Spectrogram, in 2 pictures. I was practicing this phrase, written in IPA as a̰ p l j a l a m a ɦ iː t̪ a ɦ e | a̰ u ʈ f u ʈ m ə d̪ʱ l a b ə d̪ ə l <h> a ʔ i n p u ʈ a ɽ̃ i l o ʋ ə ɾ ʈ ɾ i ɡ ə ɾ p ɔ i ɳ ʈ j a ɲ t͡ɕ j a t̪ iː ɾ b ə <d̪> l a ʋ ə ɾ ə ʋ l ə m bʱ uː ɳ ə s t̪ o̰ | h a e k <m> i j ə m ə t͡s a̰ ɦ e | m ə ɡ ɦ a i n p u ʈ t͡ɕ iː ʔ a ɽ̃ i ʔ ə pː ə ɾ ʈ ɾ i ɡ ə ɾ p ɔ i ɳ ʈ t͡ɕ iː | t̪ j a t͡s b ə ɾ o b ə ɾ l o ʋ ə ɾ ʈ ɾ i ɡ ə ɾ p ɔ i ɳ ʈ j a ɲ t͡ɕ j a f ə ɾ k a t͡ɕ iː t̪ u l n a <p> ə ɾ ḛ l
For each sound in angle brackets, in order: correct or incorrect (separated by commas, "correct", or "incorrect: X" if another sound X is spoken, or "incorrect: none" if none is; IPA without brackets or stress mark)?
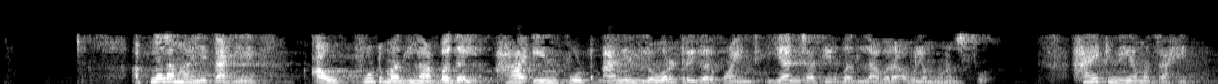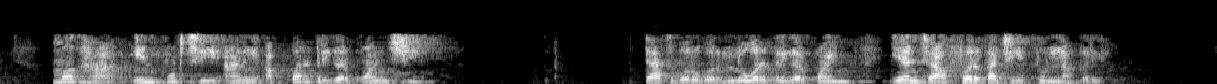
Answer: correct, correct, incorrect: n, incorrect: k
